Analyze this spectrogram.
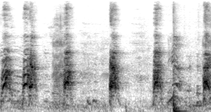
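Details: Poodles barking while scared of a pig: sharp, yappy barks in short bursts, about six across four seconds at an uneven pace, with faint human voices underneath.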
